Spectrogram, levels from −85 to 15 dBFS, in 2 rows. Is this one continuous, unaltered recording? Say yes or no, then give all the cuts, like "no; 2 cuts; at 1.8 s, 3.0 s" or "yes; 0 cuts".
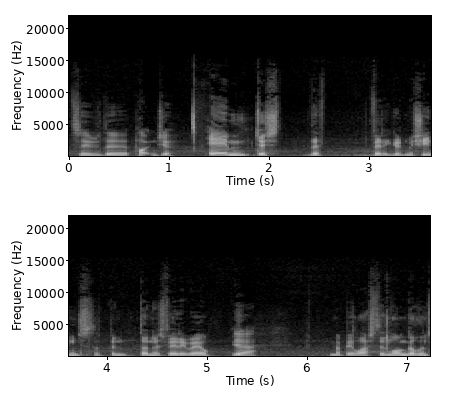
yes; 0 cuts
